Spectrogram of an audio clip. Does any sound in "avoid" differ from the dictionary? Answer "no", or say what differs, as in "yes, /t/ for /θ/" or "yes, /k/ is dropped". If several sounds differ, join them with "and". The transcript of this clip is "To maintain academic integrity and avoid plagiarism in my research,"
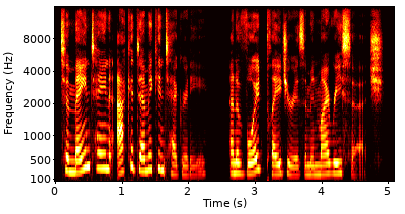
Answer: no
